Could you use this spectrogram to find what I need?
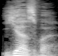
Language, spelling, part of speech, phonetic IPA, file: Russian, язва, noun, [ˈjazvə], Ru-язва.ogg
- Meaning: 1. ulcer, sore 2. sore, evil 3. pest, viper (malicious person)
